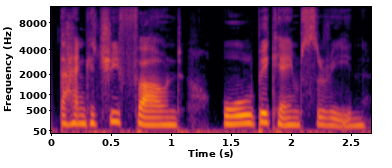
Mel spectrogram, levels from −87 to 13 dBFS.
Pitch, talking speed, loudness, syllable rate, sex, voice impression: 165 Hz, 135 wpm, -18 LUFS, 5.5 syllables/s, female, slightly masculine, feminine, very gender-neutral, adult-like, middle-aged, slightly thin, tensed, slightly powerful, bright, hard, clear, fluent, cool, intellectual, refreshing, very sincere, slightly calm, slightly friendly, slightly reassuring, very unique, slightly elegant, wild, very lively, strict, intense, sharp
